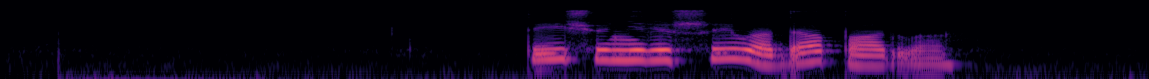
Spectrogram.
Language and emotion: Russian, sad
